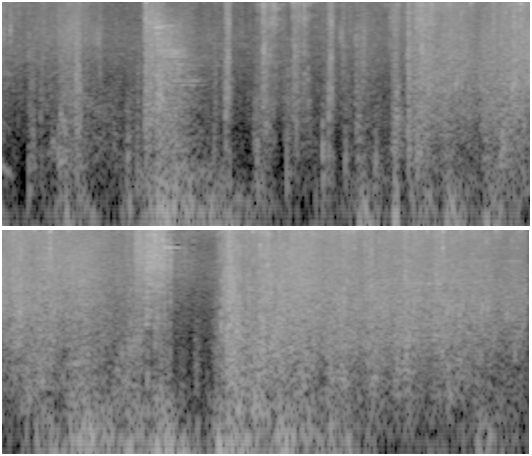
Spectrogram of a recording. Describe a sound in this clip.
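Swords swing and clash with sharp metallic hits.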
